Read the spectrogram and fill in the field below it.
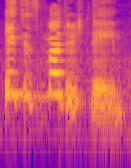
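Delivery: very high put-on squeal; Lois. Reviewer imitates Lois interrupting the fight, squeaky mock cry. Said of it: "Lois fucking pops out of nowhere and says".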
